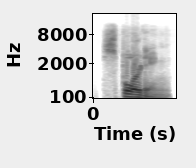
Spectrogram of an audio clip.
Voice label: "sporting", American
